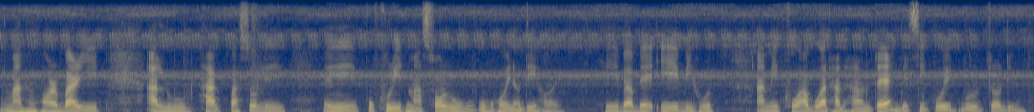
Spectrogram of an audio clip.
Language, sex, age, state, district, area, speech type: Assamese, female, 30-45, Assam, Jorhat, urban, spontaneous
